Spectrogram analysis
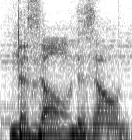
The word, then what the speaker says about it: DAZN: London-based streaming platform, it's spelled DAZN but pronounced "the zone."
